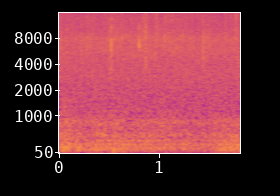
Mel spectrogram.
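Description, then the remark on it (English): Steady rain pours down with a deep, continuous rumble of thunder underneath, filling the whole short stretch with dense, low roaring noise and no voices. “Nothing left out, just the thunder and the sound of the rain.”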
